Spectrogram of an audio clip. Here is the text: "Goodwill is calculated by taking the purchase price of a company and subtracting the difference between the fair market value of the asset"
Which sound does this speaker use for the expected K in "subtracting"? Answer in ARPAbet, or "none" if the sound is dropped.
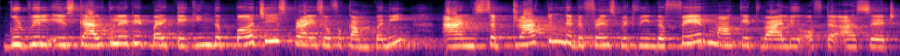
K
